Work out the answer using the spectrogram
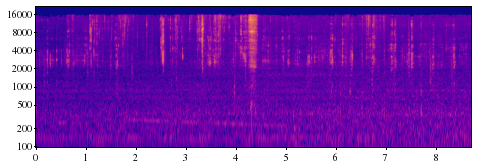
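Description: Close-up mouth sounds of a person biting and chewing breaded chicken parmesan, with a few short clicks, over a low steady hum.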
